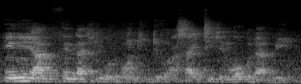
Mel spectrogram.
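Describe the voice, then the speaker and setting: A man's voice: medium pitch, very fast. A man from Ghana hosting a casual interview, asking questions with short, teasing remarks. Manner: asks questions, gives short backchannels, teasing. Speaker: interviewer, host. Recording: echoey room, distant mic, faint noise.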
